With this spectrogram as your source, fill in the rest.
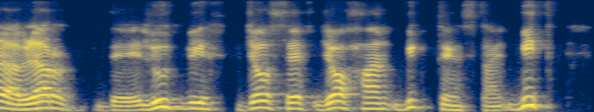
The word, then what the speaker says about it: Wittgenstein: hablar de Joseph Johan bittenstein es un apellido alemán la W se pronuncia como B de labial difiere del inglés la W Allí se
